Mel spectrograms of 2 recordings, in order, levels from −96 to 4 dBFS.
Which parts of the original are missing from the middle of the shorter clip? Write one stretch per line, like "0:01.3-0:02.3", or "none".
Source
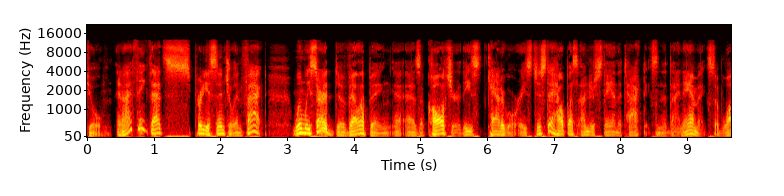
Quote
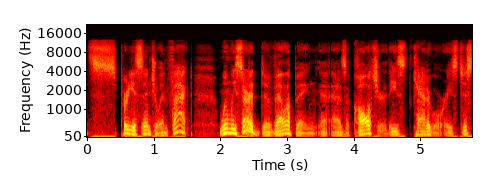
none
